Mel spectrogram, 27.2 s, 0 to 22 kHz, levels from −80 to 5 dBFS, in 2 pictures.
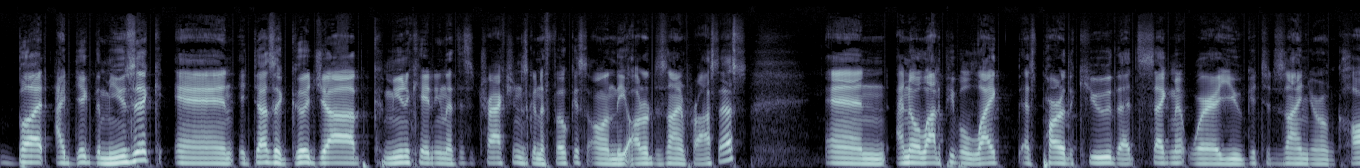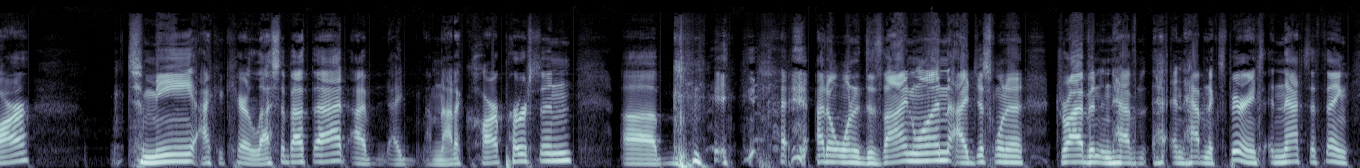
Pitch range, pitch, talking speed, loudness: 120-145 Hz, 130 Hz, 185 wpm, -14 LUFS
